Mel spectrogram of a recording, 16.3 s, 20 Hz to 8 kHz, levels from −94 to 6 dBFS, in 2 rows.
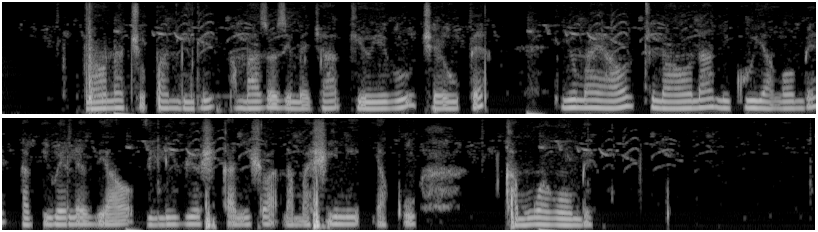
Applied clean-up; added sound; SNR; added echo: classical method spectral subtraction.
